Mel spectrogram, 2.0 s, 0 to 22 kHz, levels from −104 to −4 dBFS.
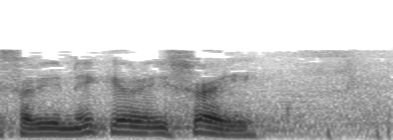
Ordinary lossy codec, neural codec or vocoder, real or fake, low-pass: MP3, 24 kbps; none; real; 7.2 kHz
